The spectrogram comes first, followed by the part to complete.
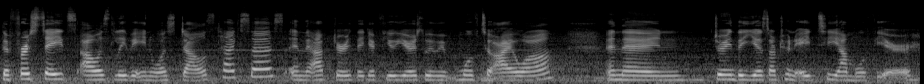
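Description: A woman's voice: medium pitch, moderate pace. A woman in her twenties from Thailand, owner of a grocery store, answering interview questions hesitantly with many fillers, recorded inside her shop. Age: 20s. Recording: on-location with background noise.

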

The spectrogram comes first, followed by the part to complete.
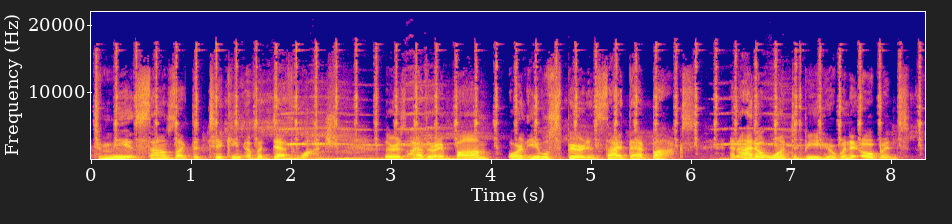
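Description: A man acting as a nervous, superstitious gentleman in a mystery radio play, with a fussy, formal and exclamatory delivery. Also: a little high, animated, normal speed, music in the background, natural voice. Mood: nervous, prim.

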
